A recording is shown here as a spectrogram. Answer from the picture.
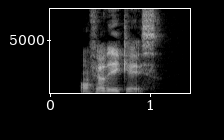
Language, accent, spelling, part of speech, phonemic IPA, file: French, France, en faire des caisses, verb, /ɑ̃ fɛʁ de kɛs/, LL-Q150 (fra)-en faire des caisses.wav
- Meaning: to overdo it, to go over the top, to go overboard, to blow things out of proportion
